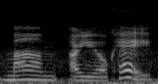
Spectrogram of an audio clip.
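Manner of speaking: plain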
